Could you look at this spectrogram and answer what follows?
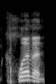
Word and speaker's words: Clinton: Clinton, just let it roll off your tongue. Clinton. It's like the word linen, but with a C in front of it. Correct. Clinton.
